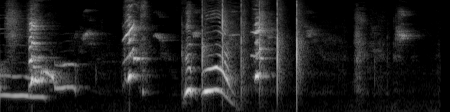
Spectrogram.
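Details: Toy Poodle howling after performing tricks for its owner: a string of wavering, whiny howls and yelps sliding up and down in pitch, with short breaks between bursts.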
